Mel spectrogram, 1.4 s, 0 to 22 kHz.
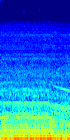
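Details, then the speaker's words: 2018 Lexus RX 350, about 52,000 miles, right rear door, mic held close: window motor whirs freely with sagging pitch while the glass fell down after a popping noise; regulator cable snapped, needs a right rear window regulator. "you hear it I hope y'all can hear it so that's just the motor spinning but the cables that works on the regulator and pulls the window up and down pretty much um just broke so it's going to need a right rear window regulator"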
